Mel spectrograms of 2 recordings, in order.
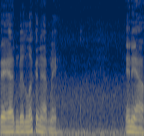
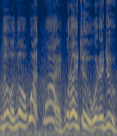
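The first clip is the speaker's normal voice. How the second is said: shouting up; 9 semitones higher than usual. Retold or imitated. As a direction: call up desperately to Noah. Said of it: "I shout up".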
